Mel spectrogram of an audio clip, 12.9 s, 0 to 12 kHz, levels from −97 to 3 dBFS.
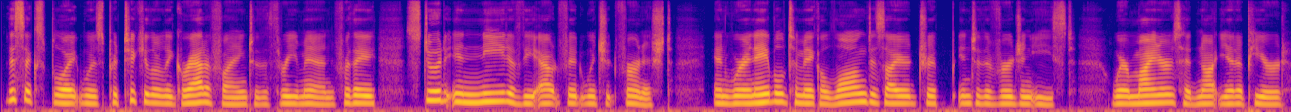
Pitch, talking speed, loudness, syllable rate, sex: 185 Hz, 180 wpm, -16 LUFS, 5.2 syllables/s, female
